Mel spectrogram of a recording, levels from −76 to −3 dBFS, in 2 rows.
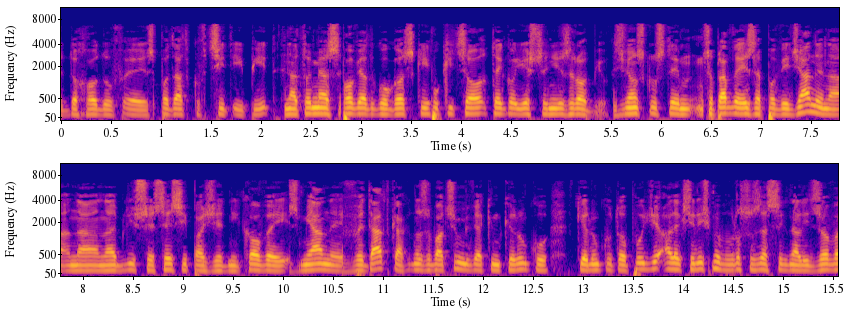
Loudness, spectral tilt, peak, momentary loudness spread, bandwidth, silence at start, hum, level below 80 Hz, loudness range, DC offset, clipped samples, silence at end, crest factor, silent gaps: -19 LUFS; -5.5 dB/octave; 0 dBFS; 7 LU; 7.4 kHz; 0 s; none; -36 dBFS; 3 LU; under 0.1%; under 0.1%; 0 s; 18 dB; none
